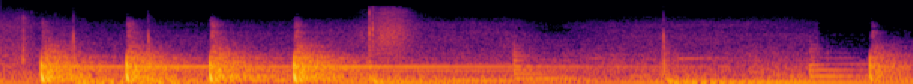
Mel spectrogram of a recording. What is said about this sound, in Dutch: Onder de brandnetels, op de grond. Een speciale manier van kloppen om te controleren of het veilig is. Een ijzeren vlak. Een soort luik.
